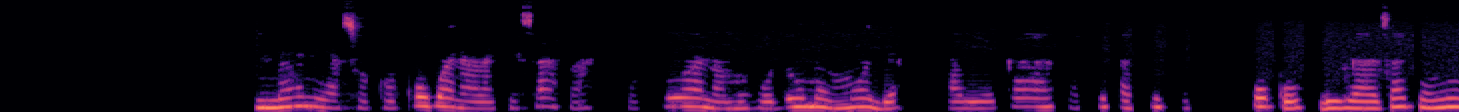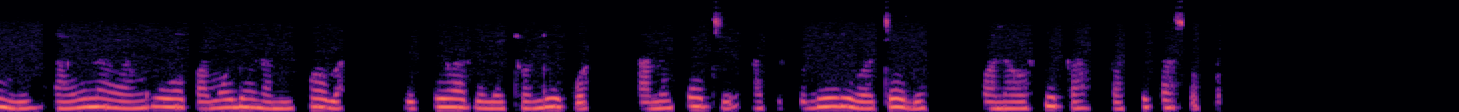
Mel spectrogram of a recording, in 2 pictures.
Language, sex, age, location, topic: Swahili, female, 36-49, Dar es Salaam, finance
